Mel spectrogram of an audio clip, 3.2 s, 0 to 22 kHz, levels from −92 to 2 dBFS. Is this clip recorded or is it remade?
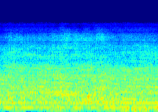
remade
